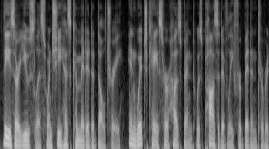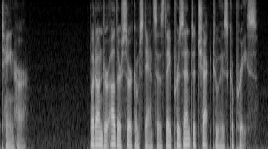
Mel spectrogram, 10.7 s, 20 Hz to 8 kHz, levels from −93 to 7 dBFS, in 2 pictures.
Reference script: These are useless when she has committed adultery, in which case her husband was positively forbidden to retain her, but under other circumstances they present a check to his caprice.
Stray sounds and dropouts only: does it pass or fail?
pass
